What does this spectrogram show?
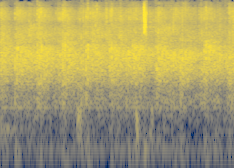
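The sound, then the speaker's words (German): Steady, dense applause from an audience at a church service, given for the worship team and supporters: a continuous wash of many hands clapping at an even loudness for the full length, with no voices standing out above it. “Lass uns mal unserem Team und unseren Supportern, unserem kräftigen Applaus geben.”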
